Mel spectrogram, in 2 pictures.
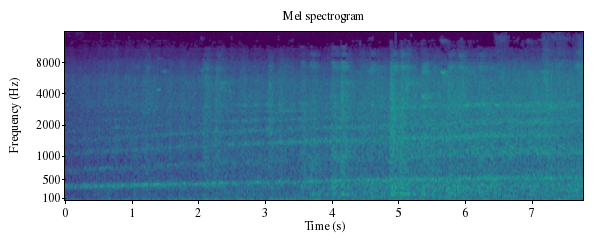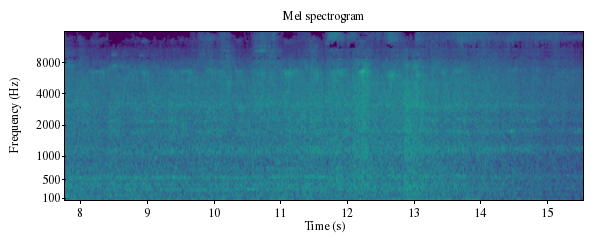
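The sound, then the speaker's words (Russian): A subway car rushes through a tunnel with a continuous loud roar and low rumble, a steady whining tone riding over it, and faint rhythmic clatter from the wheels throughout. “Вагон метро мерно покачивался, мчась во мраке тоннеля.”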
